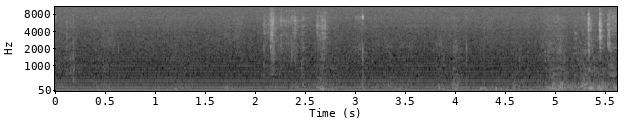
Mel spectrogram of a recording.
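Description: Quiet hall room tone with a steady low electrical hum, broken by a few faint soft knocks and shuffles, clustered about two seconds in and again near the end.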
